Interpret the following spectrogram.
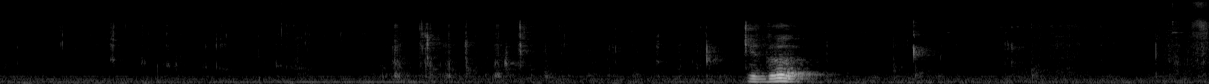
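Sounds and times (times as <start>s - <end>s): crunchy chewing: 0.1s - 7.3s.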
